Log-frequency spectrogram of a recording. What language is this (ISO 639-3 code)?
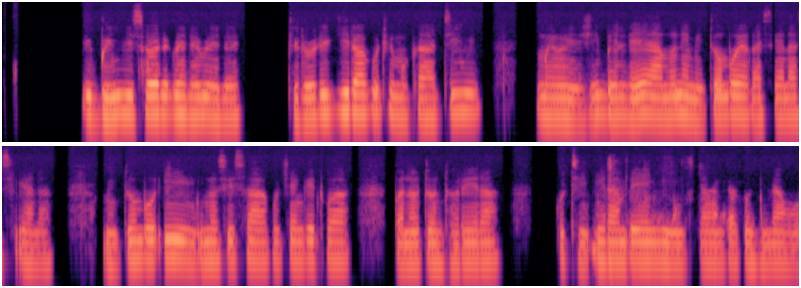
ndc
